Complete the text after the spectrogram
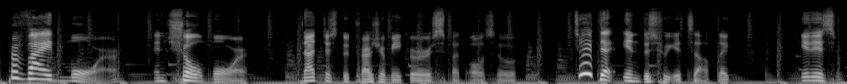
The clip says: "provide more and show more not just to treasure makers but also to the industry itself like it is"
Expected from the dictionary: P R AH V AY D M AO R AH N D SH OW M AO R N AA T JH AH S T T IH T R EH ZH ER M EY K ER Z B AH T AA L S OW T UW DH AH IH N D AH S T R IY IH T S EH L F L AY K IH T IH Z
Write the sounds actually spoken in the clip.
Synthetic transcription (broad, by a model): P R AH V AY D M AO R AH N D SH OW M AO R N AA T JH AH S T T IH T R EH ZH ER M EY K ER S B AH T AA L S OW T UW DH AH IH N D AH S T R IY IH T S EH L F L AY K IH T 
